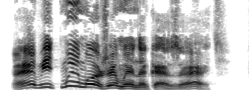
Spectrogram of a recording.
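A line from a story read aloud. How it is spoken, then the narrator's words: Insinuating creaky old man. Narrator (Russian): вкрадчиво проскрипел дед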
